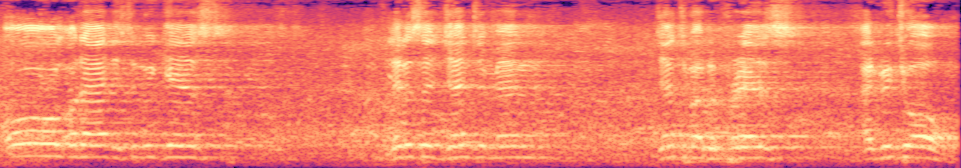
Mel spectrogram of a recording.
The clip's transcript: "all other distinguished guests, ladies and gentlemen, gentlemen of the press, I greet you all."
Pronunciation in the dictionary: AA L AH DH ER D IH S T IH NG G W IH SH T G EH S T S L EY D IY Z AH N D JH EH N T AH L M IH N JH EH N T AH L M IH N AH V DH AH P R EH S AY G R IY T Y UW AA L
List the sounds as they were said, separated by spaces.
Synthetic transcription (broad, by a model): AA L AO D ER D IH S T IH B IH G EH S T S L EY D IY S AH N JH EH N T AH L M IH N JH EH N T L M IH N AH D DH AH P R EH S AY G R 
